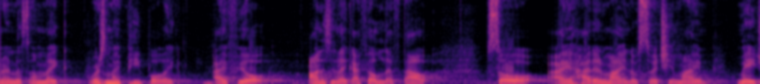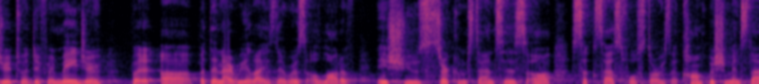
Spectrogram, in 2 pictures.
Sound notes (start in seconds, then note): none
